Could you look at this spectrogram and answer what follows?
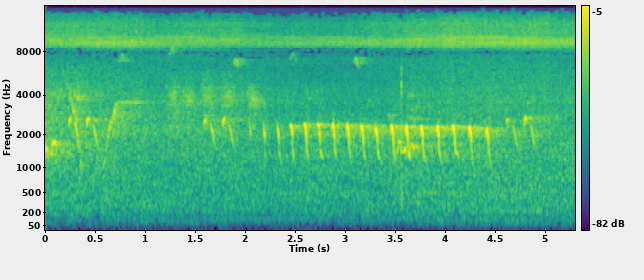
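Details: Lewin's honeyeater in Ross Road Parklands, Brisbane, Queensland, Australia, on 03/03/24, calling from cover in thick trees with a rapid staccato machine-gun rattle of clipped notes, over a steady high insect hum and softer background chirps.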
